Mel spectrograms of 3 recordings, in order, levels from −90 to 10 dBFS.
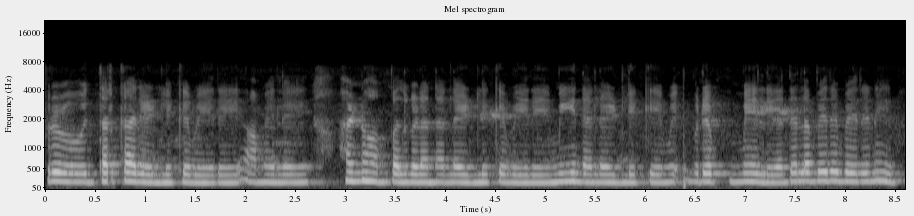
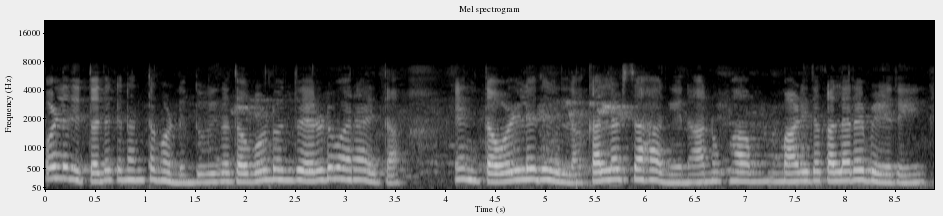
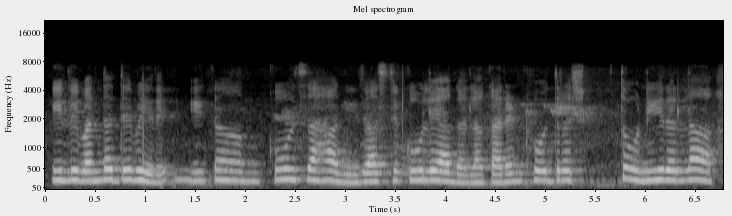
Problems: none marked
